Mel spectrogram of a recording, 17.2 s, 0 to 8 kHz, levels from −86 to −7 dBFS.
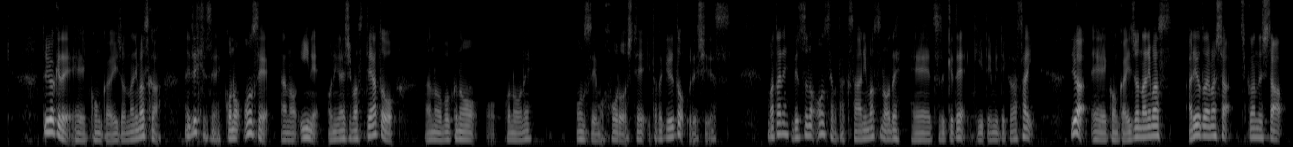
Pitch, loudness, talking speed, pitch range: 110 Hz, -52 LUFS, 425 characters per minute, 100-140 Hz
